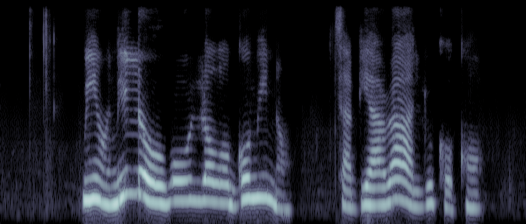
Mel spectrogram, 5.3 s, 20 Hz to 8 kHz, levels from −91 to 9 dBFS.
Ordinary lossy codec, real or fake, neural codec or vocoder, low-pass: none; fake; codec, 16 kHz, 2 kbps, X-Codec, HuBERT features, trained on general audio; 7.2 kHz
